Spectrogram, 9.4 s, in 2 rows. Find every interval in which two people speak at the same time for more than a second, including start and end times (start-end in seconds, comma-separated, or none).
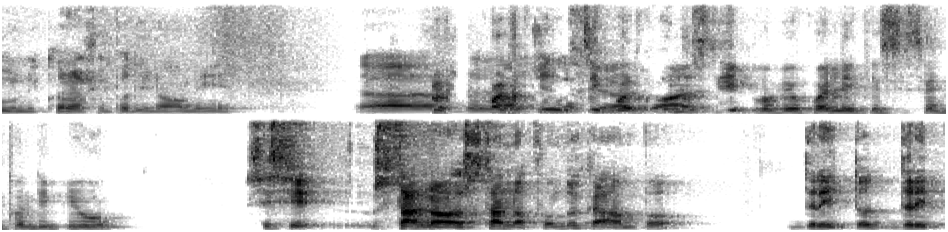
2.1-3.7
